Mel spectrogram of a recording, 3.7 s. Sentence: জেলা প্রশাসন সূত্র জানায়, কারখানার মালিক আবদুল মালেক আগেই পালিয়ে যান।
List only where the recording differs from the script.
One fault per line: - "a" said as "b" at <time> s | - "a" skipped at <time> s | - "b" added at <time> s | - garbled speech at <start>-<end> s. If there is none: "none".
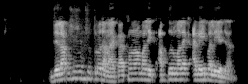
none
